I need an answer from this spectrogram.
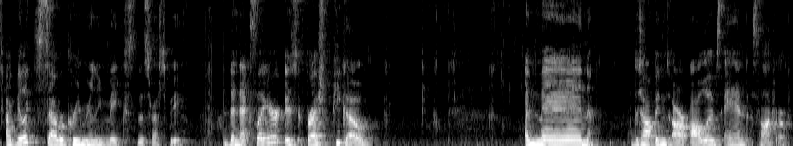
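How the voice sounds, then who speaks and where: A woman hosting a mukbang, chatting informally with lots of "like", pausing to take bites and chew, slightly out of breath. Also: medium pitch. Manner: informal, peppered with "like". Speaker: mukbang host. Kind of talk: casual chat while eating. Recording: roomy, echoey indoor sound.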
